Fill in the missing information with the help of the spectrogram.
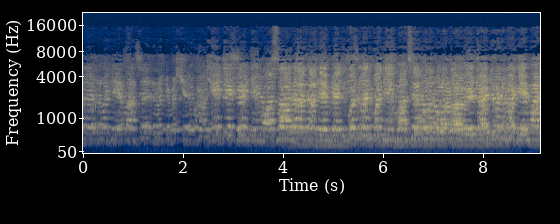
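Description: A group of children chanting together in unison, a steady many-voiced recitation that grows louder about four seconds in.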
